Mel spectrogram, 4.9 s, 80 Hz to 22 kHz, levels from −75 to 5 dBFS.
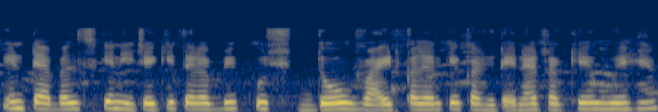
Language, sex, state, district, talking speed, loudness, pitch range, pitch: Hindi, female, Punjab, Kapurthala, 195 wpm, -15 LUFS, 200-220 Hz, 210 Hz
